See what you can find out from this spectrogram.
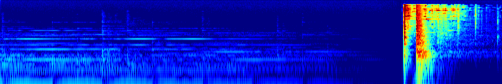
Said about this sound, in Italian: Seduto al tavolo da pranzo, Davido Tia scaglia a terra la tazza da cui ha appena bevuto il caffè.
